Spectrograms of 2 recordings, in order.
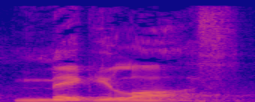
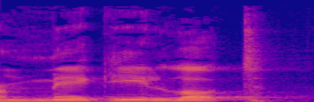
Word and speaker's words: Megillot: This book, the Book of Lamentations, is part of a section of the Bible called the Megillah. I'm pronouncing it, Americanizing it on purpose. Megillah, or Megillot is the Hebrew pronunciation.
